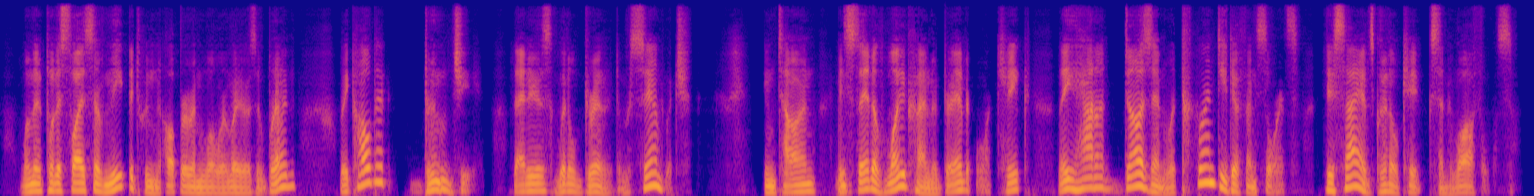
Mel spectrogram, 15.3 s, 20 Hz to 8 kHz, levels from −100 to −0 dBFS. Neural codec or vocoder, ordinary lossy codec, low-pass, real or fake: codec, 16 kHz, 0.5 kbps, FreqCodec, larger model; AAC, 48 kbps; 7.2 kHz; fake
